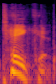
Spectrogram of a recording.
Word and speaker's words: Takken: Okay, it is a video game spinoff of the Taken franchise, but it's spelled T-A-K-K-E-N, Taken. – Like Tekken.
